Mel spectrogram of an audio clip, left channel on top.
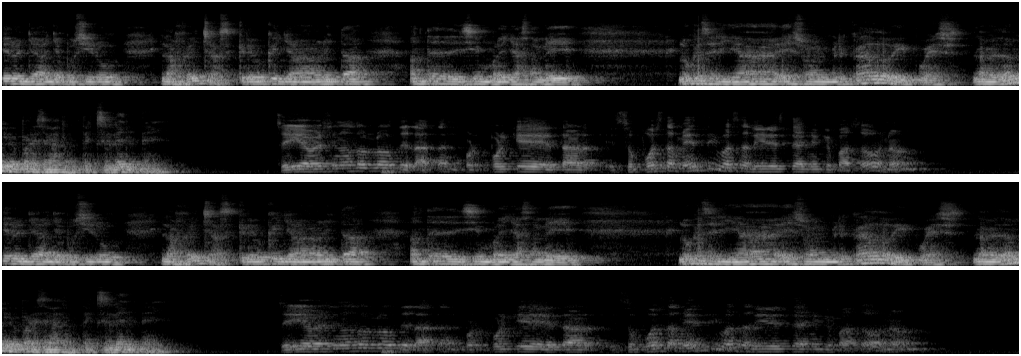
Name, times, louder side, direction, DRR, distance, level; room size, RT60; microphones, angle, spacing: voice 1, 0.0-11.8, left 1 dB, 15° left, -2 dB, 0.6 m, -27 dB
voice 2, 12.9-19.3, left 3 dB, 75° left, 4 dB, 0.5 m, -40 dB
2.8 x 2.8 x 3.4 m, 0.77 s
head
